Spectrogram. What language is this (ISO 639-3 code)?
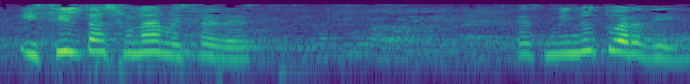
eus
